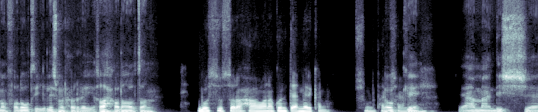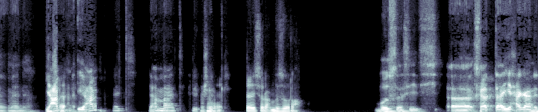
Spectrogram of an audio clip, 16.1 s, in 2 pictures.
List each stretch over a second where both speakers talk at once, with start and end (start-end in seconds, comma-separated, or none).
none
